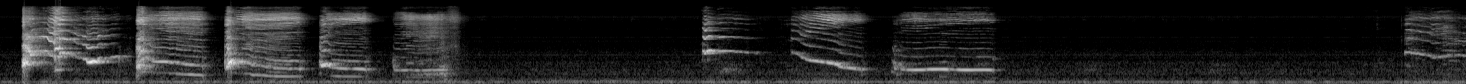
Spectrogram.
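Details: French Bulldog throwing a tantrum in his cage fires off a rapid burst of shrill yelps falling in pitch, pauses, then adds a few more drawn-out whines before going quiet.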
